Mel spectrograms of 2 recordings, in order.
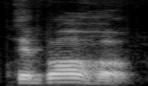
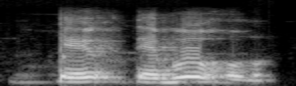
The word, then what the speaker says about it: Teboho: Tiboho. I'm good, thanks. How are you? Fine, thank you, bro. I can't complain. Did I pronounce it correctly? Tiboho. Teboho, but it's much better now.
